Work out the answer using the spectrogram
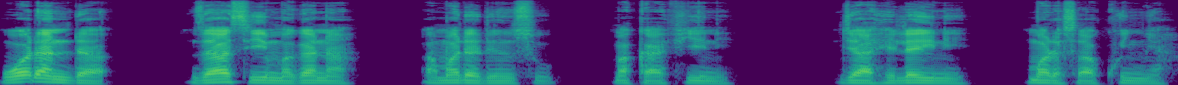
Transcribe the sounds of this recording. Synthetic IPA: wɐ˦ɗɐ˨nda˨ | zaː˦su˨ji˦mɐ˨ɡɐ˦naː˨ | ʔa˨mɐ˦dɐ˨dɪ˦nsu˨ʔ | mɐ˨kaː˨ɸiː˦neː˨ | d͡ʒaː˨ɦɪ˨la˦jneː˨ | mɐ˦ɽsaː˦kʷʰʊ˦ɲjaː˨

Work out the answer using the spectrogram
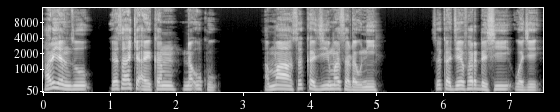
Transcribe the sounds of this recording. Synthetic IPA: ha˦rjɐ˨nzu˦ | jaː˦s̬aː˦kʲe˨ʔa˨jkɐ˦nːa˦ʔʊ˦kʷu˨ | ʔa˨mːaː˦sʊ˦ka˨d͡ʒiː˦mɐ˦sɐ˨ɽa˨wniː˦ | sʊ˦ka˨d͡ʒeː˦ɸɐ˦rda˨ʃi˦wɐ˨d͡ʒeː˦

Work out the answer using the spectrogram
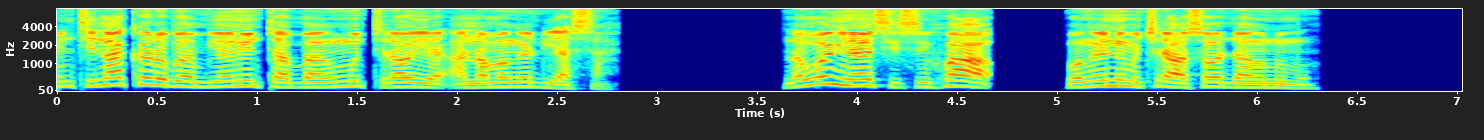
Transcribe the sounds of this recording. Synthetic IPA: n̩˨tʰi˨nã˦kʰa˦ɾo˨bã˨mbi˨˦ɛ˦nʊ̃˦tʰa˨bã˨˦n˦mũ˦tʰɪ˨ɾa˦jɛ˨ʔa̰˨nã˨mã˦ŋæ˦du˨a˨sã̰˨ | nã˨wɔ˦ɲĩ˨nã˦si˨si˨ɦɔ˦a˨ | wɔ̃˨ŋæ̃˦nũ˦m̃˨t͡ɕʰɪ˦ɾa˨sɔ˦dã˦ŋnũ˦mũ˨

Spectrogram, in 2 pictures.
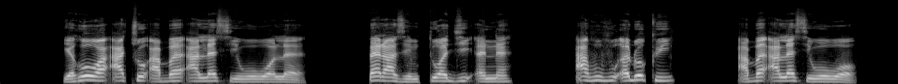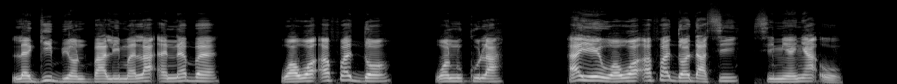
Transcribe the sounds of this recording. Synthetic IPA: je˨ɦo˦wa˦ʔa̰˨t͡ʃo˦ʔa˨bɛ˦ʔa˨lɛ˦si˨wo˨wɔ˨lɛ˨ | pe˦ɾa˦zi˨mt̪u˦ɔ˦d͡ʑi˦ʔɛ˨nɛ̃˦ | a̰˦βu˦βu˦ʔɛ˦ɖo˦ku˦i˦ | a̰˨bɛ˦ʔa˨lɛ˦si˨wo˨wɔ̰˨ | lɛ˨ɡi˦bi˨ɔ˨nba˨li˨mɛ̃˨la˦ʔɛ˨nɛ̃˦bɛ˦ | wʔɔ˨wɔ˦ʔɛ˦ɸɛ˦d̪ɔ˦ | wɔ˦nũ˦ku˦la˦ | e˦jɛ˦wɔ˨wɔ˦ʔɛ˦ɸɛ˦d̪ɔ˦d̪a˨si˦ | si˨mĩ˨a˨ɲã˦ʔo̰˨

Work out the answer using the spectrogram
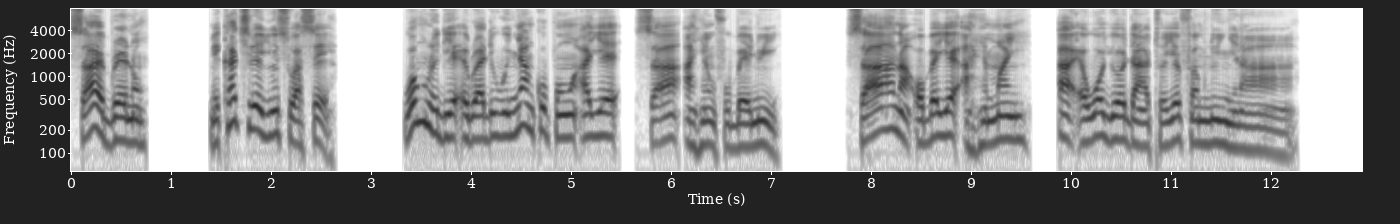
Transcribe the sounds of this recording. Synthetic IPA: saː˦ɛ˨bɾɛ˦nʊ̃˦ | mɪ̃˨kʰa˦t͡ɕʰɪ˦ɾɛ˦˨jo˦su˨a˨sɛ˦˨ | wɔ˦hũ˦ɾʊ̃˨dɪ˨ɛ˨ʔæ˨wu˨ɾa˨dɪ˦wɔ˦ɲã˦ŋkʰo˦pʰɔ̃˦na̰˦˨jɛ˦ | saː˨˦ʔa˨ɦɪ̃˨mfʊ˨bæː˨nũ˦i˨ | saː˦nã˨ʔɔ˨bɛ˦jɛ˦ʔa˨ɦɪ̃˨mã˦n | a˨ɛ˨wɔ˦jɔ˦dãː˨tʰɔ˨jɛ˦fã˦mnʊ̃˦ɲĩ˨nãː˦

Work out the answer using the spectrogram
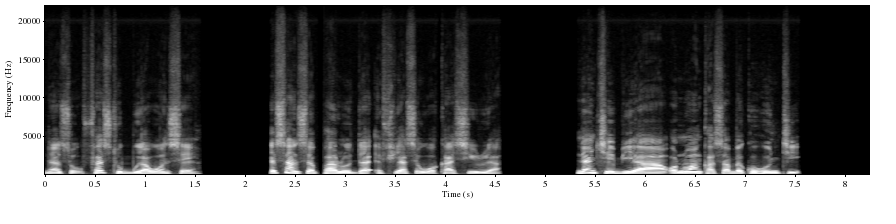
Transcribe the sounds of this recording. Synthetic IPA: nã˨n̩˦sʊ̰˨fɛ˦stʰo˨bu˦a˦wɔ̃˨n˨sɛ˦ | ɛ˦sã˦n̩˨sɛ˦pʰa˦˨lo˨dɛ˦ʔæ˨fi˦a˦sɪ˦wɔ˨kʰa˨si˦ɾi˨a̰˨ | nã˦ɲ̩˦t͡ɕʰe˨bi˨a˨ɔ̰˨nʊ̃˦ã˦ŋ̩˦ka˦sa˦bɛ˦kɔ˦ɦɔ̃˦n̩˦tʰi˦

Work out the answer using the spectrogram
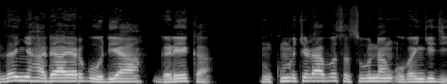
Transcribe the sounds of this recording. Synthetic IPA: zɐ˦˨ɲji˦ɦa˨da˦jɐ˦rɡʷoː˨dɪ˦jaː˦ɡɐ˨ɽeː˦ka̰˨ʔ | ʔɪ˨ŋkʷʊ˦ma˦kʲɪ˦ɽaː˦bʊ˦sa˨suː˦nɐ˦ŋʔʊ˨bɐ˦ŋɡʲɪ˦d͡ʒiː˨

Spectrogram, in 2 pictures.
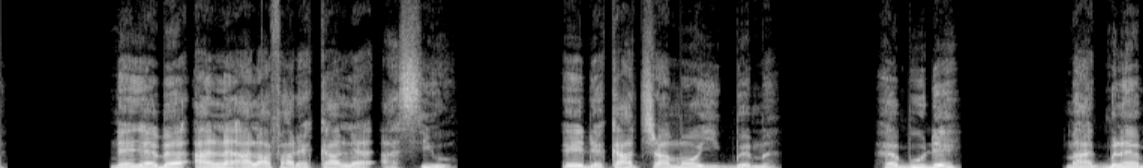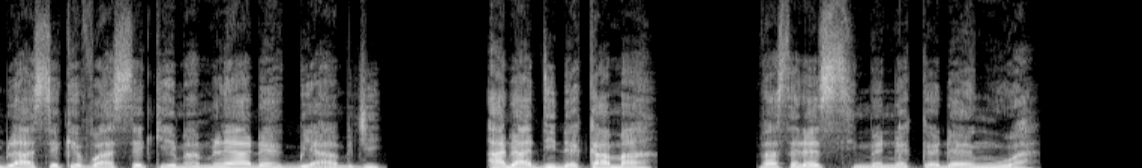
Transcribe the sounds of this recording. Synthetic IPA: nɛ̃˨ɲɛ˦bɛ˦ʔa˨l̃ɛ̃˦ʔa˨la˨fa˦ɖɛ˨ka˦lɛ˨ʔa˨si˦o̰˨ | e˦jɛ˦ɖɛ˨ka˦t̪ɾã˨mɔ̃˦ji˨ɡ͡be˨mɛ̰̃˨ | he˦bu˦ɖe˦ | mã˨ɡ͡blɛ̃˦blɛ˦a˨se˦ke˦vo˦a˨se˦ke˦mã˨mlɛ̃˦a˨ɖɛ˦ɡ͡be˨a˨d͡ʑi˦ | a˦ɖa˨d̪i˦ɖɛ˨ka˦mã˦ | va˦sɛ˦ɖɛ˦si˨mɛ̃˨nɛ̃˨kɛ˦ɖɛ˦ŋũ˦wo˨a̰˨

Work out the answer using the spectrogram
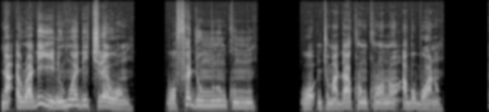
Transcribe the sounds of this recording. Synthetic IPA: nã˨ʔæ˨wu˨ɾa˨dɪ˦ji˨nĩ˨ɦũ˦æ˦dɪ˦t͡ɕʰɪ˨ɾɛ˦˨wɔ̃˨n | wɔ˨fɛ˦dʊ̃˦m˦mːũ˦nʊ̃˦ŋ̩˦kʰũ˦mː˦ũ˦ | wɔ˨n̩˨tʰʊ˨mã˨daː˦˨kʰʊ˦ɾʊ̃˦ŋ̩˦kʰʊ˦ɾʊ̃˦nʊ̃˦ʔa̰˨bʊ˦bʊ˨a˨nʊ̃˦

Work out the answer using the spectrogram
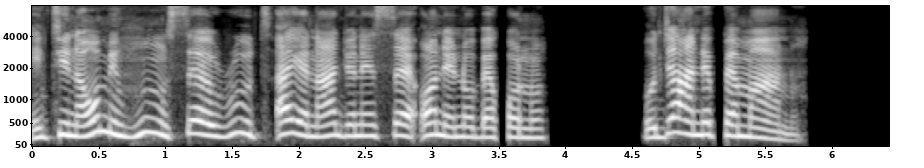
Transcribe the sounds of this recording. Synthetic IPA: n̩˨tʰi˨nã˨wo˦mĩ˨ɦũ˦sɛ˦ɾu˦˨tʰa˦jɛ˨nã˨a˦d͡ʑᶣɪ˦nɪ̃˦sɛ˦ʔɔ˦nɪ̃˨nʊ̃˦bɛ˦kʰɔ˦nʊ̃˦ | ɔ˨d͡ʑa˦˨˦nɪ̃˦pʰɛ˦mãː˨nʊ̰̃˨

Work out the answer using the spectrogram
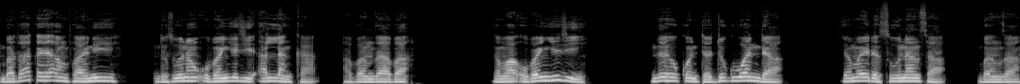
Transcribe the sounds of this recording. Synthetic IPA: baː˨zaː˦ka˨ji˦ʔa˨mɸaː˨niː˦ | da˨s̬uː˦nɐ˦ŋʔʊ˨bɐ˦ŋɡʲɪ˦d͡ʒiː˨ʔa˦lːɐ˨ŋka˨ | ʔa˨bɐ˦nzaː˦ba˦ʔ | ɡɐ˨ma˦ʔʊ˨bɐ˦ŋɡʲɪ˦d͡ʒiː˨ | za˦˨jhʊ˦kʷʊ˨nta˨dʊ˦k̬wɐ˦nda˨ | jaː˦ma˦jda˨suː˦nɐ˦nsa˨ | bɐ˦nzaː˦

